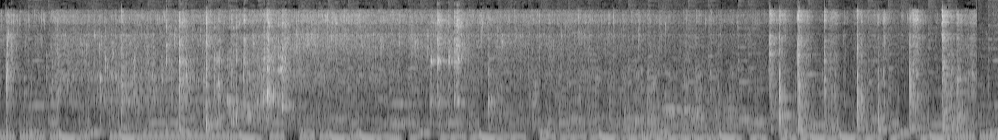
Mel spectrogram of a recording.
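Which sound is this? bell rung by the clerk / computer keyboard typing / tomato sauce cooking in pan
tomato sauce cooking in pan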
